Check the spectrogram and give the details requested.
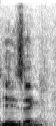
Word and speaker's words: Ising: question has always been how do you pronounce his name and the answer is anyway you want really when he was a German he was easing he later after some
